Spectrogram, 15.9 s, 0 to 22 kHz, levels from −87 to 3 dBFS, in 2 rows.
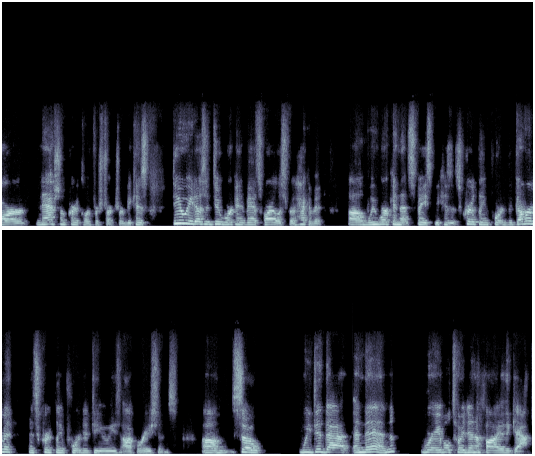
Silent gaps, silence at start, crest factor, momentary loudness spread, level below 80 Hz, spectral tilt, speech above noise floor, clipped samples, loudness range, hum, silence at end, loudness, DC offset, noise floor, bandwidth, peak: none; 0 s; 16 dB; 10 LU; -58 dBFS; -4 dB/octave; 52 dB; under 0.1%; 2 LU; none; 0 s; -19 LUFS; under 0.1%; -71 dBFS; 12.5 kHz; -2 dBFS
